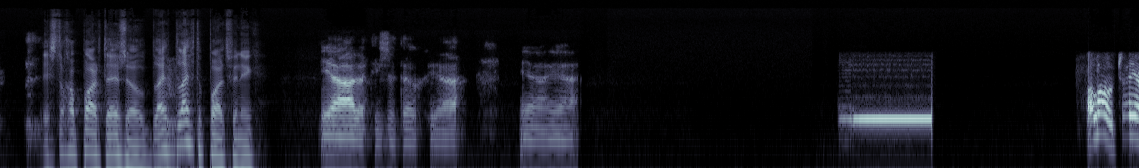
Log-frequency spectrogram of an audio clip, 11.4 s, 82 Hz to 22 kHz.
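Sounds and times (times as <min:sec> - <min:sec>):
speech: 0:00.4 - 0:05.9, 0:10.9 - 0:11.3
ringback tone from an outgoing phone call: 0:08.4 - 0:09.4.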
